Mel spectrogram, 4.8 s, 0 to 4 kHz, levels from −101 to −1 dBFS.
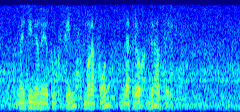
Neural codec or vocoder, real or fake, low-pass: none; real; 3.6 kHz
